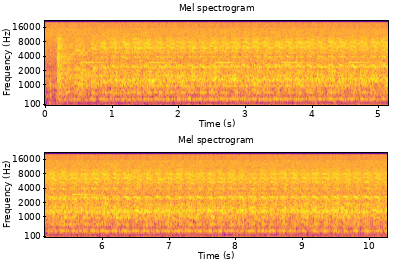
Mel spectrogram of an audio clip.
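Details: Viewer's car with coolant in the oil, quoted as a blown head gasket: even, steady cranking with equal compression pulses while the cooling system is pressure-tested. No compression enters the coolant; cranking is normal.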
